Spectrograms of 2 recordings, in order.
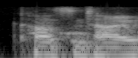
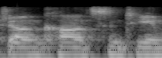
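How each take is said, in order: First: The name has a non-American pronunciation. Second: The name has an American pronunciation. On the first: The speaker calls it right. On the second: The speaker calls it wrong.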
